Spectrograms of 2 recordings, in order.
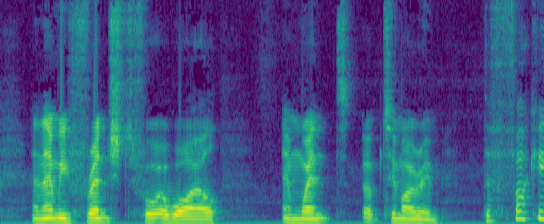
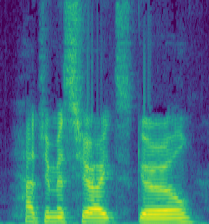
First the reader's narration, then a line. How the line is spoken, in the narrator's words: She said happily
